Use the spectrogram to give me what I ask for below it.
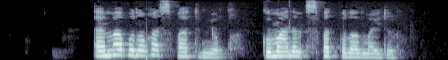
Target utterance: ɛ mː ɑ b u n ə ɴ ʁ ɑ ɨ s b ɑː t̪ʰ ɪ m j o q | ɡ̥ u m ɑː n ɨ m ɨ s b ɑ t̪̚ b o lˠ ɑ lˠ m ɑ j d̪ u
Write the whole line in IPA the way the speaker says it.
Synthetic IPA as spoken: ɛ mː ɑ b u n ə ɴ ʁ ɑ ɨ s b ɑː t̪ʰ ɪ m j o q | ɡ̥ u m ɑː n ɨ m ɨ s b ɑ t̪̚ b o lˠ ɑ lˠ m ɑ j d̪ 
